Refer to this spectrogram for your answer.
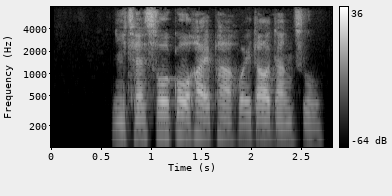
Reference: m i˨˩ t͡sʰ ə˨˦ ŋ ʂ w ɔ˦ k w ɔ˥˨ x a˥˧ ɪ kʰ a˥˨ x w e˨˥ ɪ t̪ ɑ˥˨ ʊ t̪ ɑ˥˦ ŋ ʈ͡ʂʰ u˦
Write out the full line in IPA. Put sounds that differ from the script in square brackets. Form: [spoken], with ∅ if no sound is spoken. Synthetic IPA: [n] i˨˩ t͡sʰ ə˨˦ ŋ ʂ w ɔ˦ k w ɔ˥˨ x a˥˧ ɪ [pʰ] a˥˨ x w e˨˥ ɪ t̪ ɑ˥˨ ʊ t̪ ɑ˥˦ ŋ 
